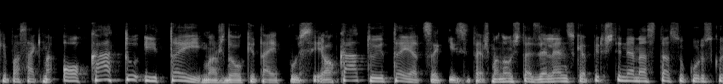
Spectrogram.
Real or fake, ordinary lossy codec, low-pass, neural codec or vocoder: real; Opus, 24 kbps; 7.2 kHz; none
